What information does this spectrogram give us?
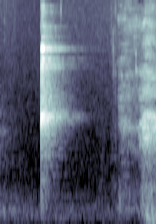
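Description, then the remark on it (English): A single bright clink of mugs, some paper and some glass, knocked together in a toast, ringing briefly with a high tone before fading, followed after a pause by a softer, muffled rustling sound. “I don't know why this is a big deal, but in Coffee Talk Studios, some of us have paper mugs, some of us have glass mugs.”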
